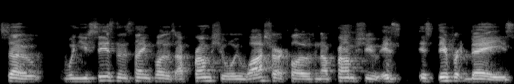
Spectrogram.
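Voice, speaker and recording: A man in a Mississippi accent at a fairly high pitch, very fast and with hardly any pauses, his intonation fairly even. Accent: Southern US (Mississippi). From US South. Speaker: homesteader, channel co-host. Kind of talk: casual live-stream chat.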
